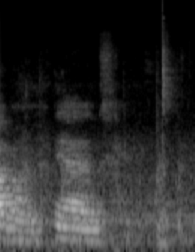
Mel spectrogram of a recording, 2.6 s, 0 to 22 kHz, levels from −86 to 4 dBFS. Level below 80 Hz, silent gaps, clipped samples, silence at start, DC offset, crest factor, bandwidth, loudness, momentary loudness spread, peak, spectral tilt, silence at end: -60 dBFS; none; under 0.1%; 0 s; under 0.1%; 22 dB; 16 kHz; -32 LUFS; 17 LU; -10 dBFS; -6 dB/octave; 0 s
